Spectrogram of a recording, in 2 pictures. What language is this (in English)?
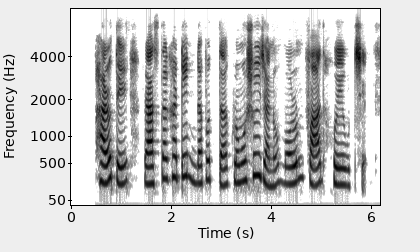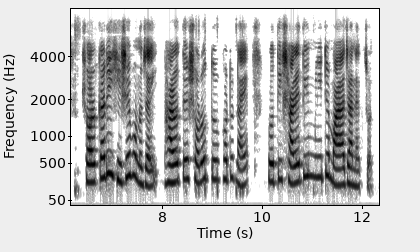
Bangla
